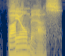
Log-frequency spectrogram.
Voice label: "biomass", American

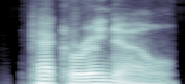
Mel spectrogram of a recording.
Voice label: "pecorino", American

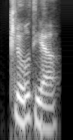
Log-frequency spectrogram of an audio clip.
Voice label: "clothier", Indian

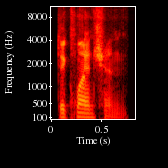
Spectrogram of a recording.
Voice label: "declension", American

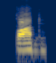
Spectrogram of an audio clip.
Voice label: "BOD", American

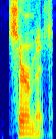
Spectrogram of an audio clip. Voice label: "cermet", American

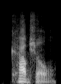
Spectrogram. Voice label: "cudgel", American

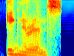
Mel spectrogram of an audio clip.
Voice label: "ignorance", Indian

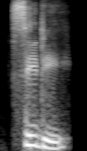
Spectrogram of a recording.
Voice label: "seedy", Indian

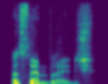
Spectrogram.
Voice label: "Assemblage", British

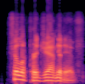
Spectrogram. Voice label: "Philoprogenitive", American

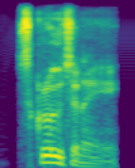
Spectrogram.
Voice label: "scrutiny", British

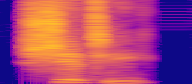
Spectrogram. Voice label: "shitty", Indian

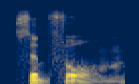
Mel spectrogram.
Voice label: "subform", British

